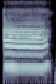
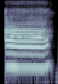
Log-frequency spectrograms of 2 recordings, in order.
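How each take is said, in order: First: The pitch stays high and level. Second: The same.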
